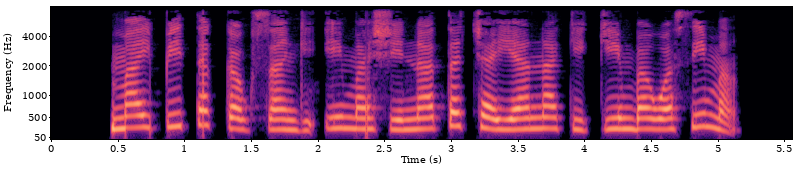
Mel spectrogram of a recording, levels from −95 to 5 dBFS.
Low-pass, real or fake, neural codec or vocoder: 7.2 kHz; real; none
